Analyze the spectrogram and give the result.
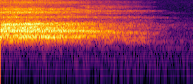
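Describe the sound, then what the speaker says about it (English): One loud, close exhale through the mouth in a yoga breathing exercise, a breathy rush that starts strong and tapers away over about two seconds. "breathing out, breathing in through our nose and out through our mouth"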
